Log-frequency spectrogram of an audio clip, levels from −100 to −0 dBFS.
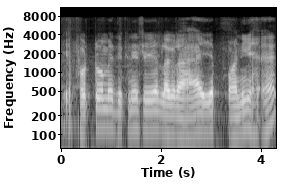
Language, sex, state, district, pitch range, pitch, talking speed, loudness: Maithili, male, Bihar, Supaul, 105-120 Hz, 110 Hz, 165 wpm, -20 LUFS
